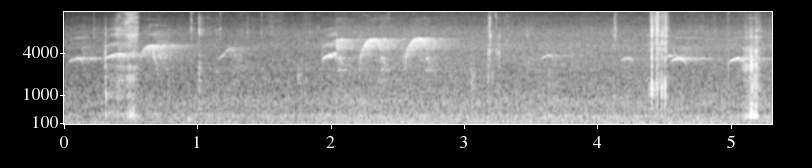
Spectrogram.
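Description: Small songbirds chirping in short, high, repeated notes, many with a quick upward hook, and a brief run of arched notes about two seconds in. A few short clicks sound among them, the loudest about four and a half seconds in.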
